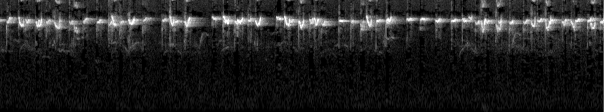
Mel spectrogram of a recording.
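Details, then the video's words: Continuous high twittering from singing birds, quick chirps repeated several times a second with short gaps, over a faint hiss of background noise. "Relaxing Birds Chirping Sounds | Relax With Singing Birds Sounds"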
